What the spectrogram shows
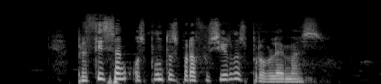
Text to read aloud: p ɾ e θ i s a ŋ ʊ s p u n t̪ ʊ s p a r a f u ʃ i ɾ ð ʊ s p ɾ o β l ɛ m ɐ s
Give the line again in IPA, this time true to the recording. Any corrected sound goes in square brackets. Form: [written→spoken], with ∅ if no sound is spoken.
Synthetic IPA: p ɾ e θ i s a ŋ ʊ s p u n t̪ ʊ s p a [r→ɾ] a f u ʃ i ɾ ð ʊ s p ɾ o β l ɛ m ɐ s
